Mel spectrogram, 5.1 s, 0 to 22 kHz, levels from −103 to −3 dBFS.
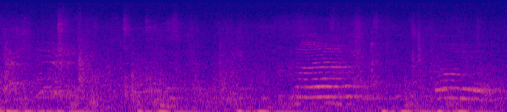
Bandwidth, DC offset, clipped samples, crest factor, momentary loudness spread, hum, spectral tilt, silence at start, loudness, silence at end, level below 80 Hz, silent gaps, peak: over 20 kHz; under 0.1%; under 0.1%; 16 dB; 10 LU; none; -3.5 dB/octave; 0 s; -58 LUFS; 0 s; -72 dBFS; none; -42 dBFS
